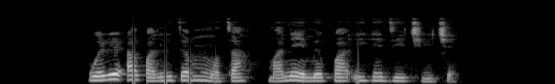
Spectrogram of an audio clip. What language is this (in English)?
Igbo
